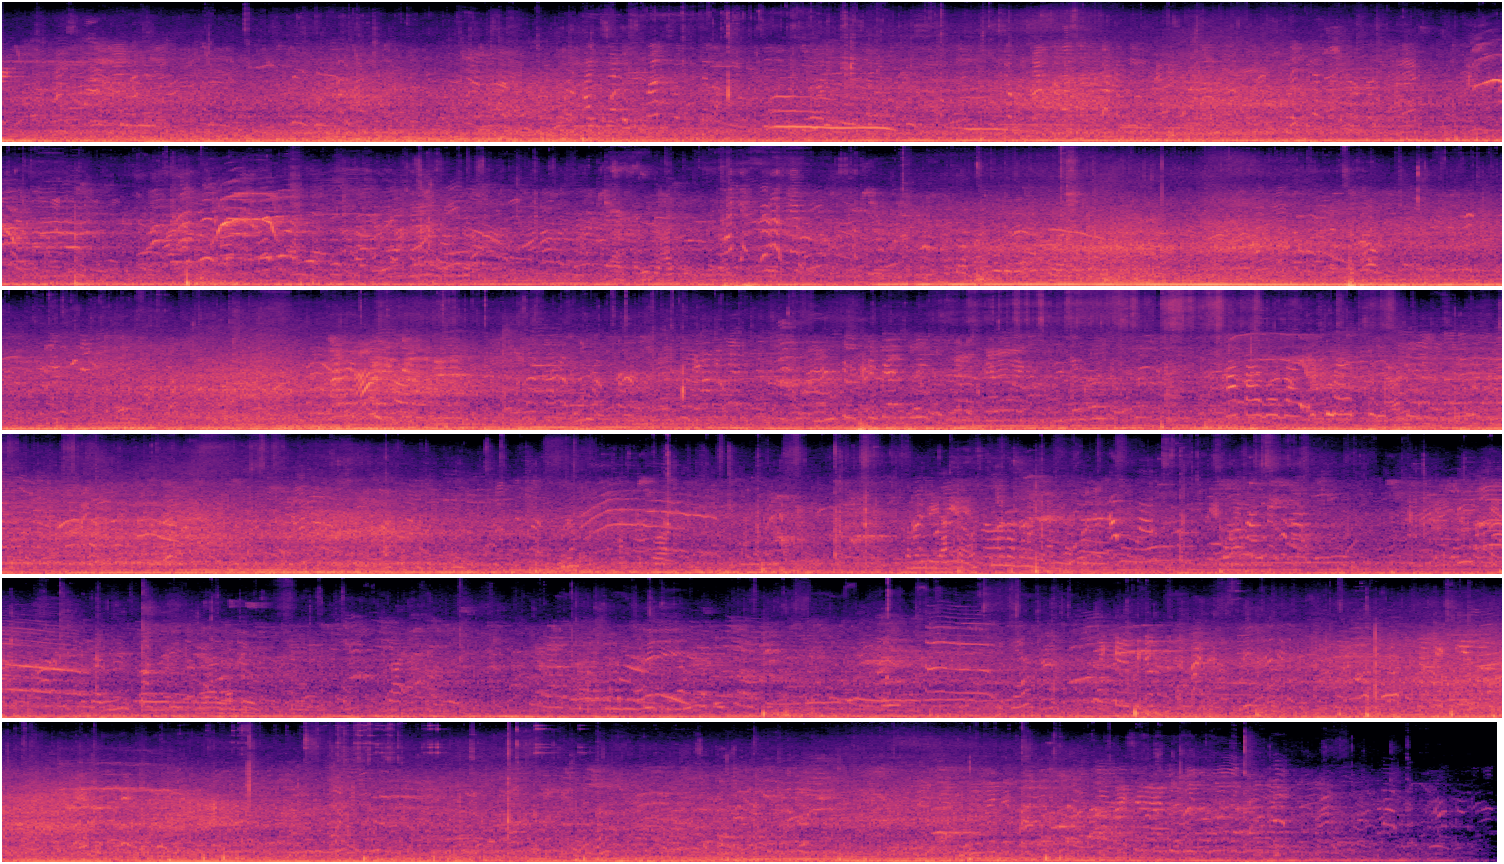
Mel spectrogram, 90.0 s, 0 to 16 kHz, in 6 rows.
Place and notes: Treptower Str., Berlin - playground
playground ambience at Treptower Strasse. this recording is part of a sonic exploration of the area around the planned federal motorway A100.
(SD702 DPA4060)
